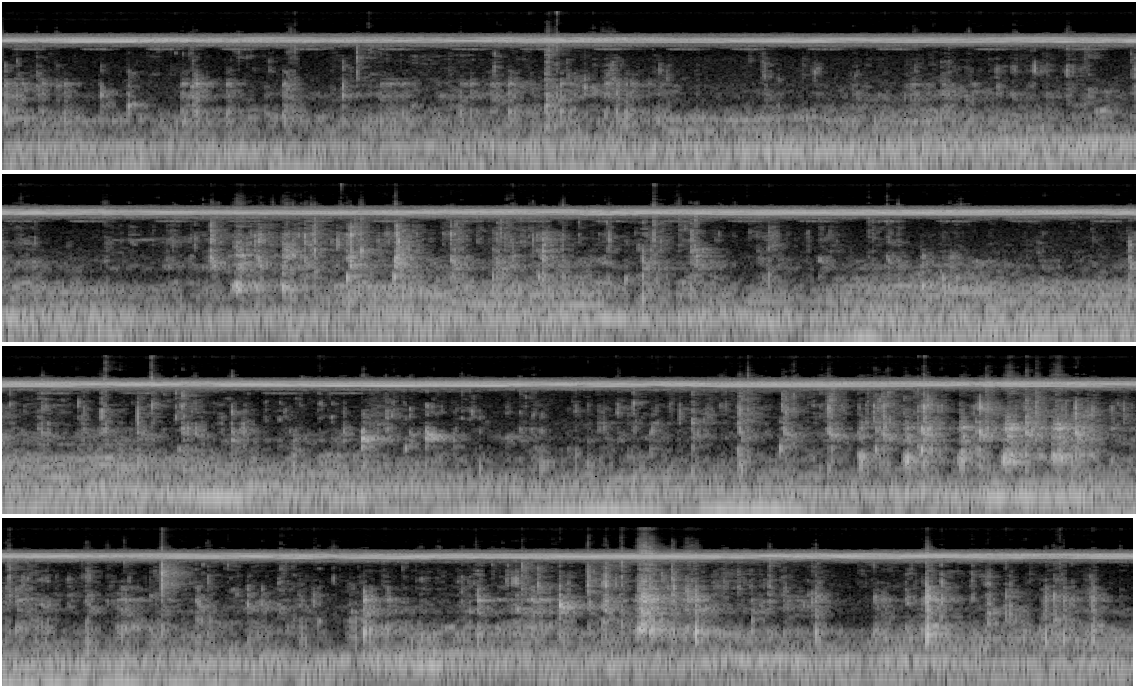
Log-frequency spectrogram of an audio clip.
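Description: A steady, high-pitched chirring of crickets, under an American Pit Bull Terrier puppy eating a raw meat-and-bone meal from a steel bowl. Irregular wet chewing and crunching clicks come thicker from about eight seconds in.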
